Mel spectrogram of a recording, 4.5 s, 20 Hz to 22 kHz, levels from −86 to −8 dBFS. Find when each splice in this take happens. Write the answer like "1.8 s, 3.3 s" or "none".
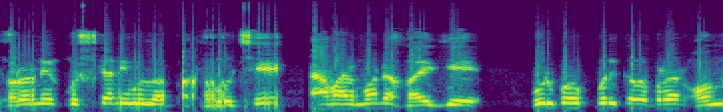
1.9 s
